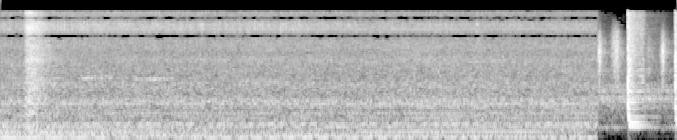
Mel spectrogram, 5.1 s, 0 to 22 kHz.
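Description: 2005 Volvo S60 T5's turbocharged five-cylinder engine running steadily. About four and a half seconds in it cuts off and music with sharp struck notes, about three a second, begins.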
